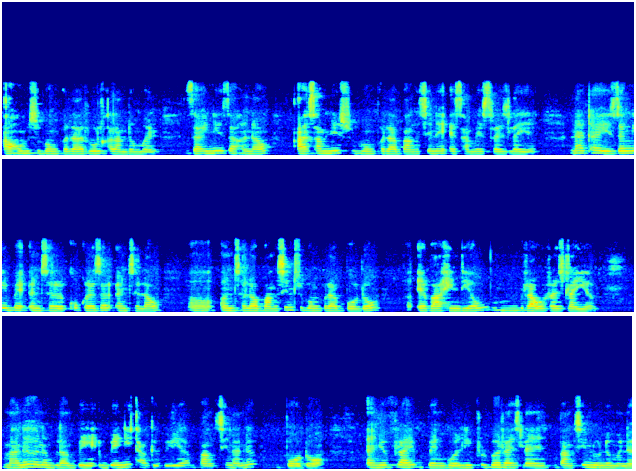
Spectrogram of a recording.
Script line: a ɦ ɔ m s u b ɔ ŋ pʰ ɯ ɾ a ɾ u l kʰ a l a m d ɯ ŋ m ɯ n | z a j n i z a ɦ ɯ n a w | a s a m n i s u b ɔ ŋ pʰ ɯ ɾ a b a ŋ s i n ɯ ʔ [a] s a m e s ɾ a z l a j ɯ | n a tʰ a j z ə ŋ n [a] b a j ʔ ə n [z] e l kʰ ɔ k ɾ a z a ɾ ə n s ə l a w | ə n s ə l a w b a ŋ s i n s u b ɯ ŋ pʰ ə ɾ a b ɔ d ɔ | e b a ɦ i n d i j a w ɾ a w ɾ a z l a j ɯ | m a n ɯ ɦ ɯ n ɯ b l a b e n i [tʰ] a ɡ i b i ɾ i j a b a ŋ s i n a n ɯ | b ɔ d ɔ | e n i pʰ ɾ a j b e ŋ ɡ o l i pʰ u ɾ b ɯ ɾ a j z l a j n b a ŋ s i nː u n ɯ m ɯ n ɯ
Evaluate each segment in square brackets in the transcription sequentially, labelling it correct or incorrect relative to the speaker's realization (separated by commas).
incorrect, incorrect, incorrect, correct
